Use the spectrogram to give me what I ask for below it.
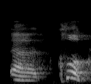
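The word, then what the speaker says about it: Klook: Sometimes I say K-Look or Cloak. How do you say it? Yeah. I pronounce it as a K-Look.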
